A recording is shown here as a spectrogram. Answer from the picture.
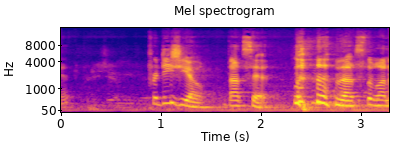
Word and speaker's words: Prodigio: And mine's the La Sportiva Prodigo Pro. Is that how you say it? Prodigio.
